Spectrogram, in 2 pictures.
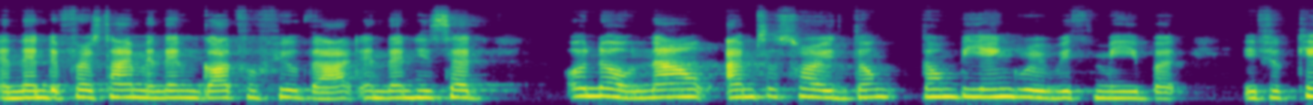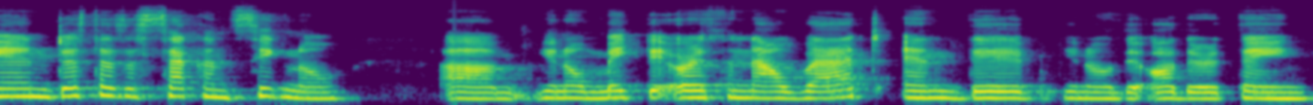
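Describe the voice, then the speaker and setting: In a Portuguese accent, the voice has a bright, sharp tone and a flat, monotone delivery at a moderate pace. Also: woman, medium pitch for a woman. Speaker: real estate advisor. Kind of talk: casual faith talk / motivational vlog. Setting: at a table, self-recorded. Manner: hesitant, many fillers.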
